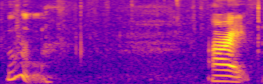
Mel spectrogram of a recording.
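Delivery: ordinary talk, nothing marked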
